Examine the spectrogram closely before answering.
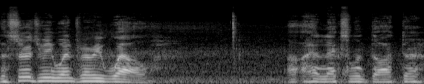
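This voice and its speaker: Through noticeable background noise, a man talks at a fairly slow pace with a medium pitch and ordinary pitch variation. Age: 60s. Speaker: video blogger. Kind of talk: casual vlog monologue. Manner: hesitant with fillers.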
